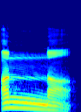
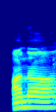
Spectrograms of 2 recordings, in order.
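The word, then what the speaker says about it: أنا: बेशक इनना और अन्ना इन दोनों का मतलब होता है वेरीली बेशक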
